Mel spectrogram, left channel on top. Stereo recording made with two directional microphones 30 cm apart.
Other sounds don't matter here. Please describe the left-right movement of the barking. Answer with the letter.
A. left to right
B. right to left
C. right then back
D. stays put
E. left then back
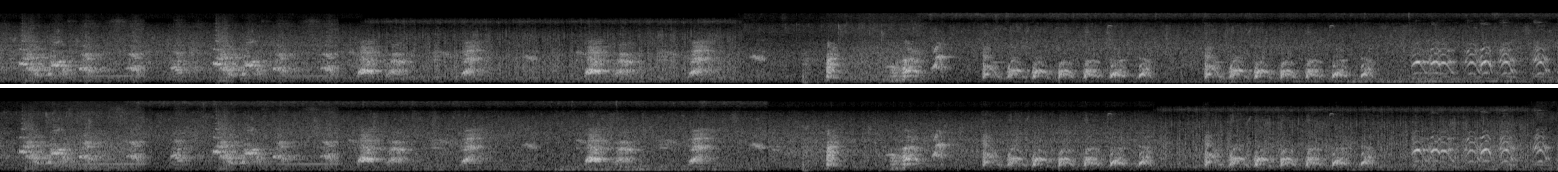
D.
